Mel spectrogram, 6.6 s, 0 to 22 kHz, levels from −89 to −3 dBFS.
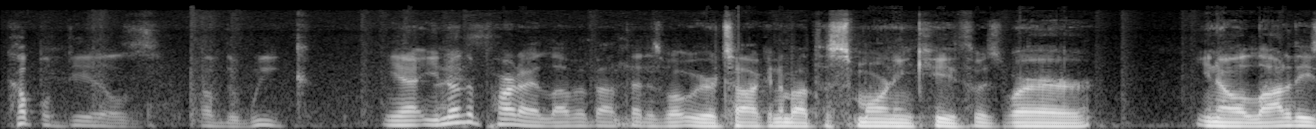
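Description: Automatic gain falling from 1.94 to 5.27 s in this speech clip, right after "deals of the week": the gain control judged the input too loud or its background noise too strong and eased its gain down by about 6 dB, so voice and room noise sink together. A separate level shift around 3 s is the talker moving.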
